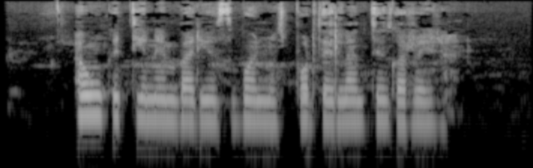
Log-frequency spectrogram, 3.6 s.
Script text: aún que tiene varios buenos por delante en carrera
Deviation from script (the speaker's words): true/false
false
